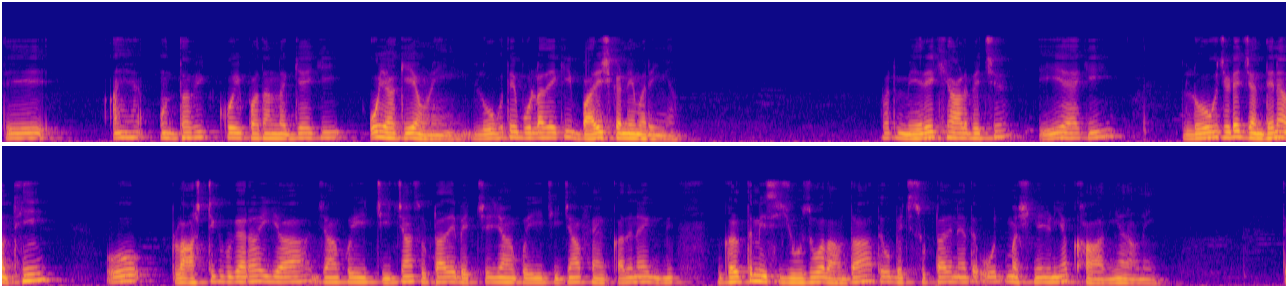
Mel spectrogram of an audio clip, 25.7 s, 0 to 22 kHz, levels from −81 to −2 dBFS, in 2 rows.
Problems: constant background noise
